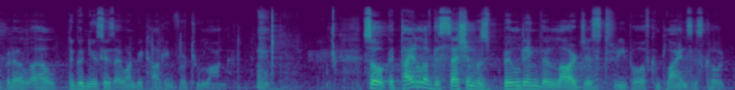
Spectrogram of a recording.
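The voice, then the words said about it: Raspy, hoarse voice. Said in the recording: “I apologize for my raspy voice”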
